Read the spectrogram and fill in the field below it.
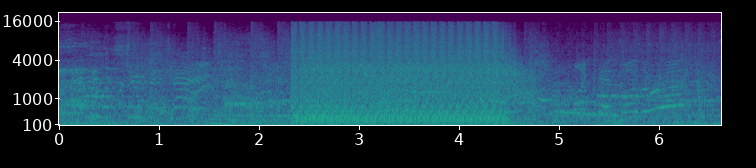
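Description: Left 4 Dead 2 gunfire from bots: a sustained burst of rapid automatic fire lasting about two seconds, rising over background game noise and voices, then stopping.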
